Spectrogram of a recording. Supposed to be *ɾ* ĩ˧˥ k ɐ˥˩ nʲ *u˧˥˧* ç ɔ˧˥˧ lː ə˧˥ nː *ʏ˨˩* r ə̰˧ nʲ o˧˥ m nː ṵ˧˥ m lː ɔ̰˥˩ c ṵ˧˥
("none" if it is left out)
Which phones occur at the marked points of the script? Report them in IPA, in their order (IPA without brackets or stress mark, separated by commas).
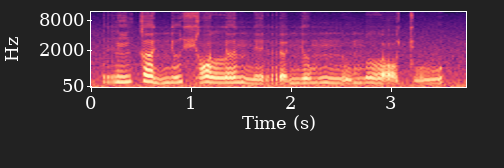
r, u˧˥˧, ɪ˨˩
